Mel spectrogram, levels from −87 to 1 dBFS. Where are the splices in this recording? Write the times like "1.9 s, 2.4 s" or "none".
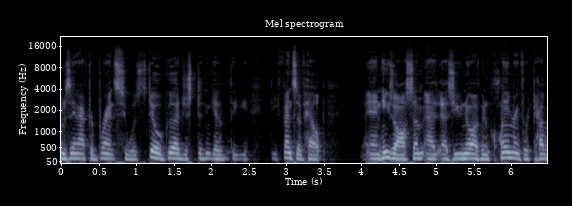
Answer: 4.1 s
